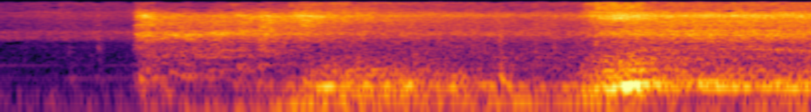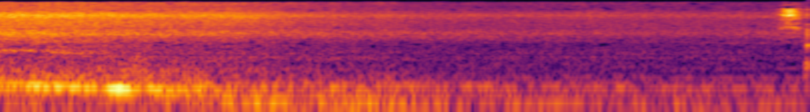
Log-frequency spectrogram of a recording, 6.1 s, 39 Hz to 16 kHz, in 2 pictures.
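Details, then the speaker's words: Mercedes W221 with M273 engine stalls on starting, increasingly often: it catches on the key and keeps running only on held throttle, revving unevenly with no settled idle, stalling repeatedly; cause unknown. "Завожу машину уже третий раз и глохнет. Смотрите еще раз. Четвертый раз. Вот что за дела?"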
